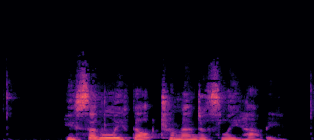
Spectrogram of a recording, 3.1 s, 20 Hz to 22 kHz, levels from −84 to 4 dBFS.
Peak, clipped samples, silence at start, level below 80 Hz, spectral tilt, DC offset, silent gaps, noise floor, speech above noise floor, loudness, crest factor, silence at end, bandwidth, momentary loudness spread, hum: -12 dBFS; under 0.1%; 0.65 s; -70 dBFS; -4 dB/octave; under 0.1%; none; -78 dBFS; 49 dB; -29 LUFS; 18 dB; 0.3 s; 13 kHz; 16 LU; none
